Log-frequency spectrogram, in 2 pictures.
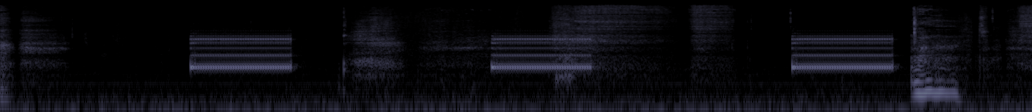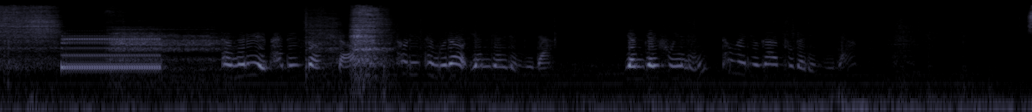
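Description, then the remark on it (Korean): A phone rings four times in steady, evenly spaced bursts of electronic tone, and nobody picks up; afterward a voice sighs and reacts in frustration. “성미은이 계속 전화를 받지 않자”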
